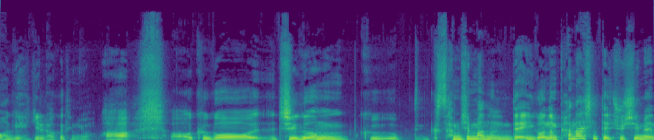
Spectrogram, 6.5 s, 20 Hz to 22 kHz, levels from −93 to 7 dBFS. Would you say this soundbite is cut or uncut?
uncut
